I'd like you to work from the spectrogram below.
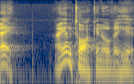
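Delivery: put-on talking with a New York accent. Retelling telling off someone who interrupted a talk with the principal, new york accent. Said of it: "I think that's New York".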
